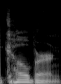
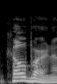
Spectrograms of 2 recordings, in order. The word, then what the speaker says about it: Cockburn: It's spelled, it's not C-O, what, how would you spell Coburn? – C-O-B-U-R-N. – C-O-E, yeah. Yeah, no, it's a C-O-C-K. – Yes. – Yes, which is not normally pronounced as Co.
